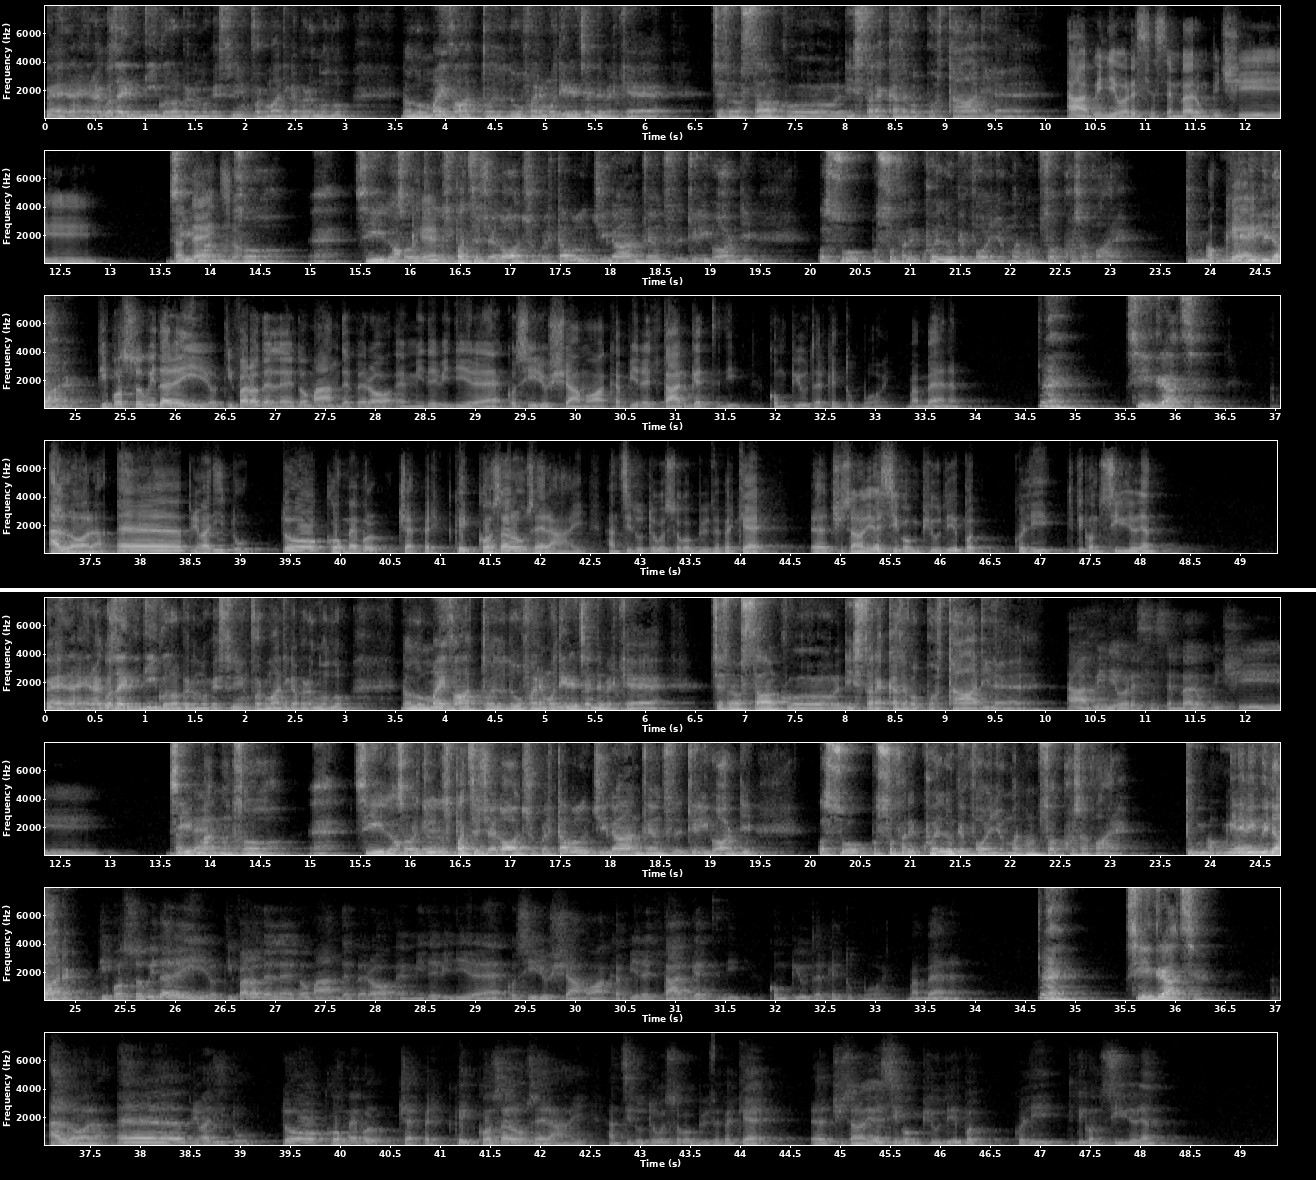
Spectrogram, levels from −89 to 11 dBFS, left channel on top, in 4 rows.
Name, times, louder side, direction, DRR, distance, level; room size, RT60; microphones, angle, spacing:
voice 1, 0.0-6.2 6.7-9.9 13.6-19.8 20.1-23.2 23.8-25.0 34.6-35.0 35.5-36.3, right 2 dB, 30° right, 0.4 m, -24 dB
voice 2, 10.2-12.9 13.6-14.4 15.8-16.5 24.0-24.6 25.2-31.6 31.9-33.8 37.1-39.1 39.4-44.2 44.7-46.3 46.7-48.1, left 4 dB, 75° left, 0.4 m, -30 dB
7.3 x 6.2 x 3.1 m
head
